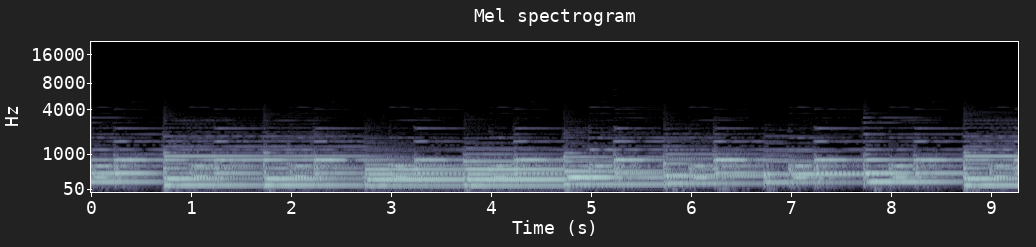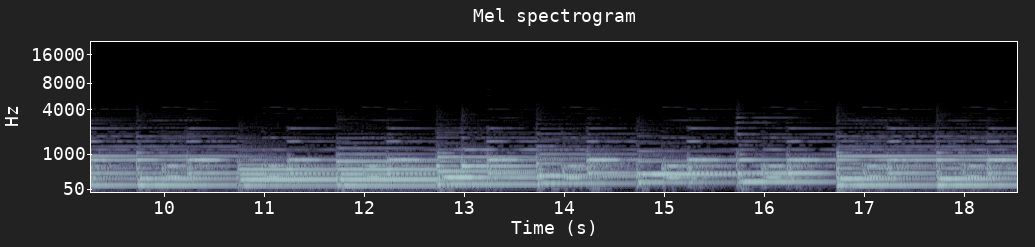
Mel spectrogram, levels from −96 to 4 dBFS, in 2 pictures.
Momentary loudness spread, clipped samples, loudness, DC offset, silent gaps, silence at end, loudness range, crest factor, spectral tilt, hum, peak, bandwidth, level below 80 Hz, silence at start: 5 LU; under 0.1%; -27 LUFS; under 0.1%; none; 0 s; 2 LU; 16 dB; -13.5 dB/octave; none; -12 dBFS; 3.4 kHz; -58 dBFS; 0 s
